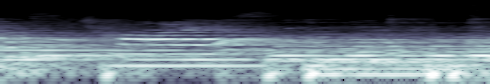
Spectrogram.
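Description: A woman singing a musical-theatre number over orchestral accompaniment, holding long sustained notes that change pitch in steps.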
